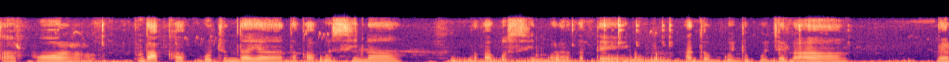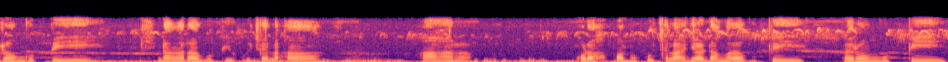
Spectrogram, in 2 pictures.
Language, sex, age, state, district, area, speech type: Santali, female, 30-45, West Bengal, Purba Bardhaman, rural, spontaneous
